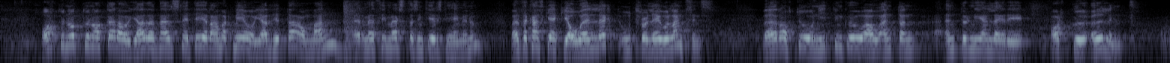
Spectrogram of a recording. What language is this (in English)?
Icelandic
